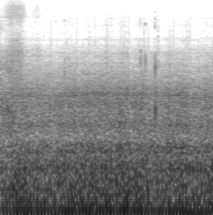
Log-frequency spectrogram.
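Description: A vehicle drives over a rough off-road track in Darma Valley, its engine rumbling loud and close in a continuous, dense roar with no one speaking.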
